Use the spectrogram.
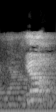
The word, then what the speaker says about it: Jong: Is that Jong? Jong? Young. That's a young man. J-O-U-N. J-O-U-N. That's Erica Young.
